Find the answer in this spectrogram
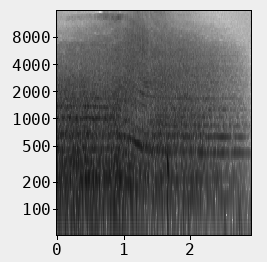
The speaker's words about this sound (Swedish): Det är många som älskar V10-ljudet och motorerna som användes på den tiden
